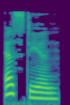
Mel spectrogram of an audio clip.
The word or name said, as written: estienne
